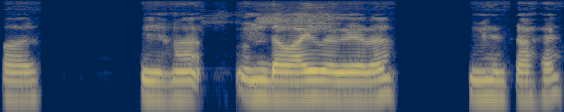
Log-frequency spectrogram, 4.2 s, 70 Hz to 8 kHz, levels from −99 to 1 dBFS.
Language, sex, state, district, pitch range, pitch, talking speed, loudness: Hindi, male, Jharkhand, Jamtara, 130-140 Hz, 130 Hz, 100 wpm, -27 LUFS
